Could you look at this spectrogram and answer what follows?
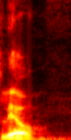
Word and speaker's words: Liau: for having me hello how did you pronounce your name alex how do you pronounce it alex leo yeah yes okay i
